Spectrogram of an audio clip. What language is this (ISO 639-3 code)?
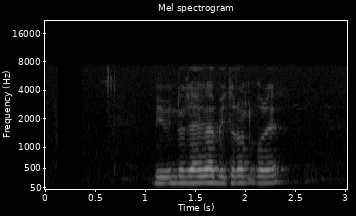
ben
